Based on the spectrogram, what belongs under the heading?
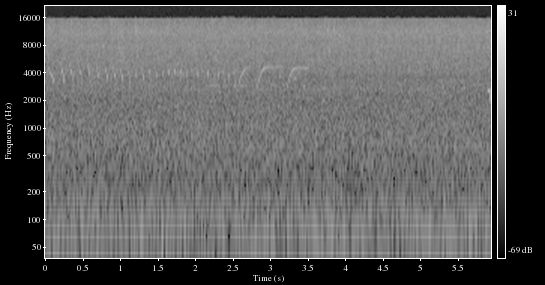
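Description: A bird chirping in a quick run of short high calls, ending with two longer chirps about three seconds in, over a steady low background rumble.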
